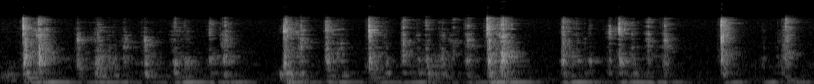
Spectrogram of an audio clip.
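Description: Typing on a computer keyboard: a quick, uneven run of keystrokes, about six a second, that stops just before the end.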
